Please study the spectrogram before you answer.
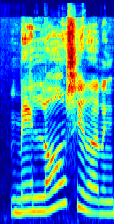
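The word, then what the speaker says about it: Melange: 그래서 오스트리아 사람들은 보통 멜런시라는 커피 많이 마시는데 멜런시 네. 약간 프랑스어 발음. 아, 예, 멜러시.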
